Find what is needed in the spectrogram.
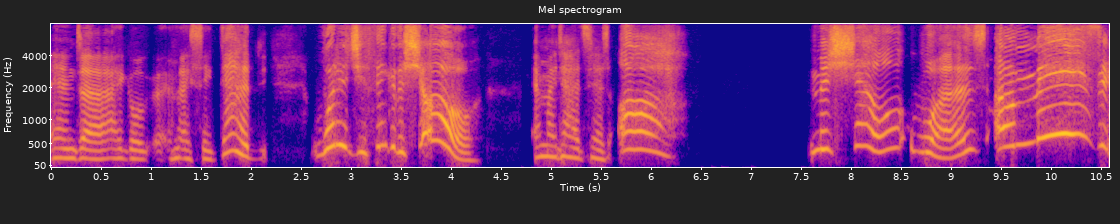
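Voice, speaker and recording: Extremely high in pitch, a woman with a Canadian accent speaks at a very slow pace. Her pitch swings very widely. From Ontario, Canada. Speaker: singer-songwriter. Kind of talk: personal storytelling to an audience. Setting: conference stage.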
